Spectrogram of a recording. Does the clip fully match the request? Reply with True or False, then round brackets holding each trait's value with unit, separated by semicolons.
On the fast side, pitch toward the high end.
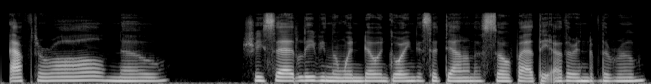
False (210 wpm; 165 Hz)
